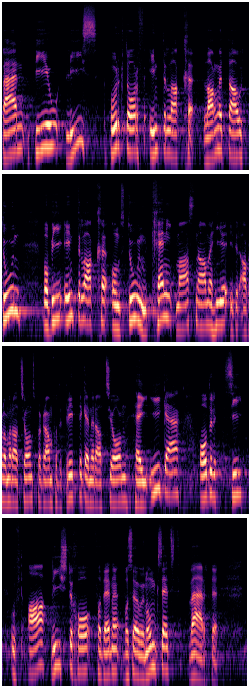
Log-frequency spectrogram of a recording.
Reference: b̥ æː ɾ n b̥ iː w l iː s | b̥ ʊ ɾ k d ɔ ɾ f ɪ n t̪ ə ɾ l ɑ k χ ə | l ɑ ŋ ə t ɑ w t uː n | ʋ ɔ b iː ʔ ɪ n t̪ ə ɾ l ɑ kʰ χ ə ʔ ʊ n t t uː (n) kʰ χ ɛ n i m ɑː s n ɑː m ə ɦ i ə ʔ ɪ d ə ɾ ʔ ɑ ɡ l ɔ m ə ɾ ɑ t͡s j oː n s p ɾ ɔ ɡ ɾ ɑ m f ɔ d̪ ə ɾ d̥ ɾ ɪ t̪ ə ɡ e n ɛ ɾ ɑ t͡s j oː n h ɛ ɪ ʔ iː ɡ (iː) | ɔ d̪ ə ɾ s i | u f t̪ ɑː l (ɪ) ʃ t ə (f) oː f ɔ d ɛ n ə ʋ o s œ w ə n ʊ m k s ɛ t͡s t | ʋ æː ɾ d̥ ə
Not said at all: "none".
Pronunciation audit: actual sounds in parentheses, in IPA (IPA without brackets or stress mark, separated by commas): n, æː, i, χ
